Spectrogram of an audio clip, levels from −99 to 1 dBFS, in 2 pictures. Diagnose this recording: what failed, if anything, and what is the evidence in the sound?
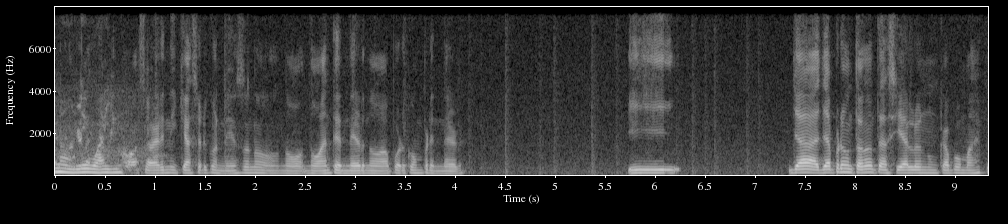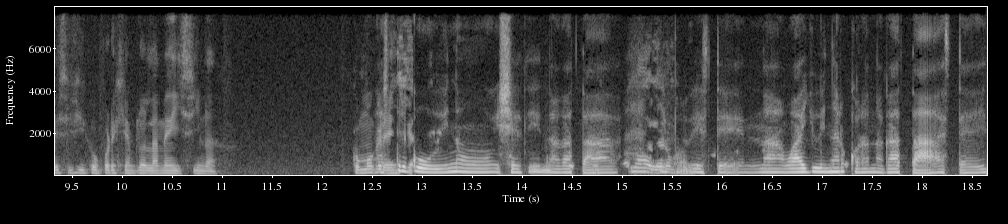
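Echo leak in the call processing. A faint delayed copy of the speech trails the original by 134 ms at 0.0–0.08 s, 0.53–0.89 s, 12.76–13.2 s and 15.25–15.58 s, sitting roughly 15 to 25 dB down. That's likely a loudspeaker echo the canceller didn't fully remove.

Speech suppressed in double talk, also in the call processing. At 0.0–0.93 s, 12.75–13.88 s and 14.21–17.95 s the talker's level sags, by around 30 dB at worst, while the other side talks. That's likely the canceller, unable to separate talker from echo, turning both down.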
